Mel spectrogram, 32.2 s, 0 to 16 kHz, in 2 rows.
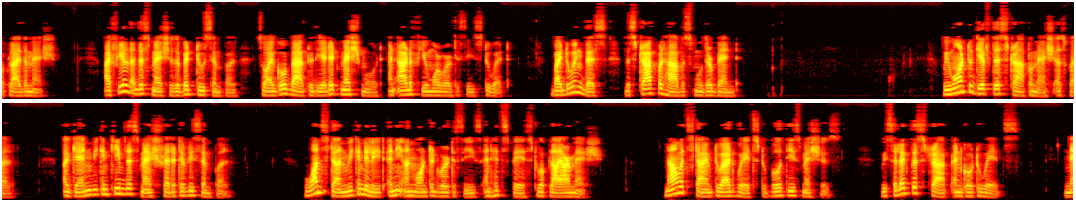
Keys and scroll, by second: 24.3 ctrl+z.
